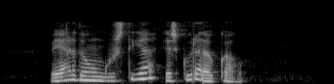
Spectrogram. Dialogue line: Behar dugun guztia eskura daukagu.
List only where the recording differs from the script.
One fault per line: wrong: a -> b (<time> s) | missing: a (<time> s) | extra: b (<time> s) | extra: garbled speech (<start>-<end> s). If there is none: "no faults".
no faults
